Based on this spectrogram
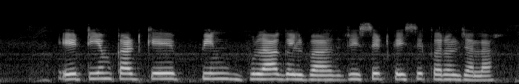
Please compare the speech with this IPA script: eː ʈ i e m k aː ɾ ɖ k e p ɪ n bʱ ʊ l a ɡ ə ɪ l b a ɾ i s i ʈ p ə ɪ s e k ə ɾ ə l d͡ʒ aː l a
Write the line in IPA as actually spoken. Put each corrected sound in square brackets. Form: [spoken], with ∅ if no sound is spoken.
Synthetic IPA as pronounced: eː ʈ i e m k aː ɾ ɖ k e p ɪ n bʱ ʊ l a ɡ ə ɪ l b a ɾ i s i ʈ [k] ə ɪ s e k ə ɾ ə l d͡ʒ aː l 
